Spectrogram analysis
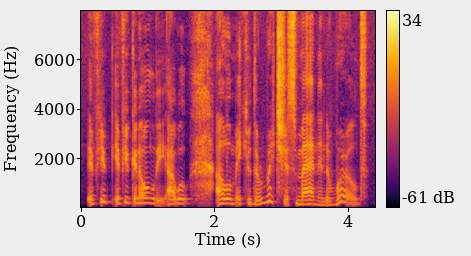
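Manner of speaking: high, anguished acted begging; desperate pleading. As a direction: plead tearfully, bargaining for a pet's life. Steward begs for dying bird.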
